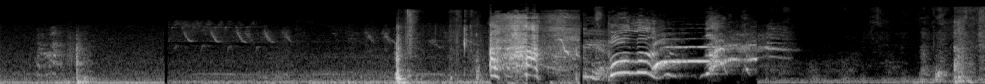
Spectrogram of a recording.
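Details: Domestic cat meowing indoors: a short run of rising-then-falling, harmonic meows in quick succession, preceded by clattering and a burst of noise, with human voices and room hum in the background.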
